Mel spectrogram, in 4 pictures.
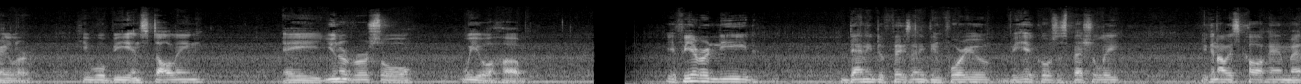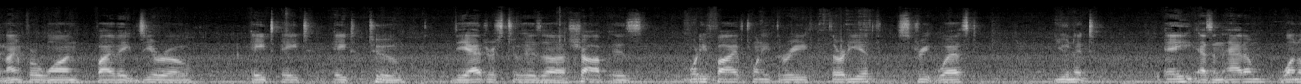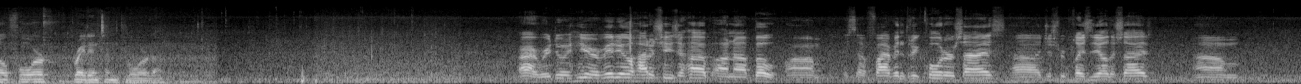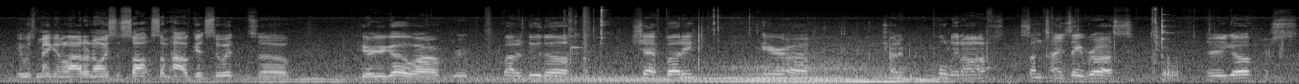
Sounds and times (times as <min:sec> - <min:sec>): Speech: 0:00.0 - 0:02.1, 0:02.8 - 0:05.3, 0:06.7 - 0:07.6, 0:08.4 - 0:11.2, 0:12.0 - 0:22.8, 0:23.6 - 0:24.0, 0:24.6 - 0:27.7, 0:31.2 - 0:38.5, 0:39.2 - 0:42.0, 0:42.6 - 0:47.2, 0:47.8 - 0:50.4, 0:51.1 - 0:52.0.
